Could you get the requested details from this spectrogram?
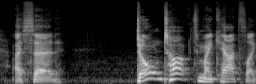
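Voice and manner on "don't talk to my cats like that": plain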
